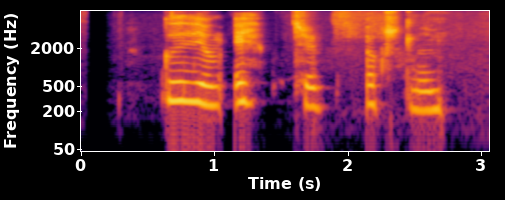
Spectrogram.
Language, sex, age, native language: Icelandic, male, 7, Icelandic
